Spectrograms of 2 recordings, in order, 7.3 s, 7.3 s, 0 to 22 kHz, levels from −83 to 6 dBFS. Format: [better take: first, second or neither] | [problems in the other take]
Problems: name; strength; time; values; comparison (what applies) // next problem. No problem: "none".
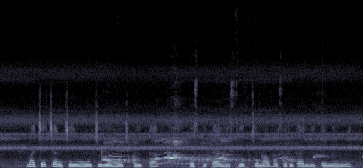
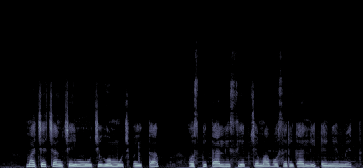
second | background sound (Cricket); 8 dB below the speech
